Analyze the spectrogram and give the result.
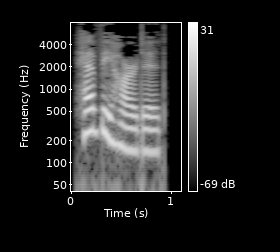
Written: heavyhearted

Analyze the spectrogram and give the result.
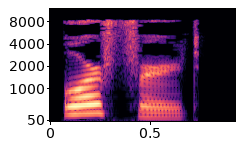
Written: orford

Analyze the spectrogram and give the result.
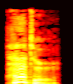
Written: hatter

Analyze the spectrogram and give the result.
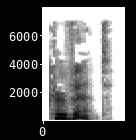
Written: curvet

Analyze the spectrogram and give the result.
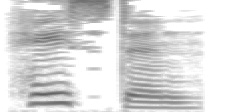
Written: hastin

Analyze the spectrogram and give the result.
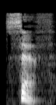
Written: saith

